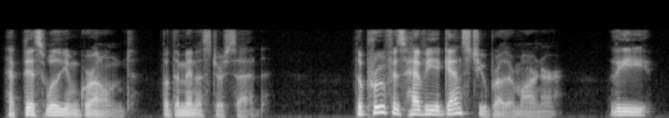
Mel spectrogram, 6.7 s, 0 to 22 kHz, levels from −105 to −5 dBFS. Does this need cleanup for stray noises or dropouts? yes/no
no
